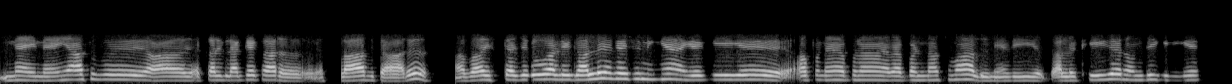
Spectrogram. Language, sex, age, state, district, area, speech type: Dogri, female, 45-60, Jammu and Kashmir, Udhampur, urban, conversation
